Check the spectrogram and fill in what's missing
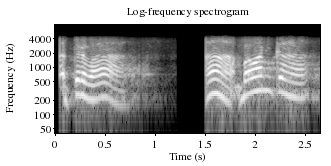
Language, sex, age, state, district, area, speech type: Sanskrit, female, 60+, Karnataka, Uttara Kannada, rural, conversation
